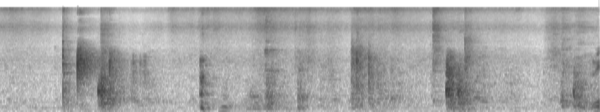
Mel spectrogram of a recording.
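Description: Billiard balls clacking together: several sharp knocks spread over a few seconds, the first cluster the loudest.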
